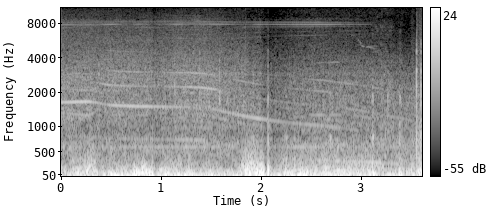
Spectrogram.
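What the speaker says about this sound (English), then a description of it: "This is such a pleasurable plane to fly, flies so nicely." An FMS P-51 Mustang Red Tail, a 1700mm radio-controlled warbird, flies past with a steady engine drone that swells and fades as it passes overhead, heard outdoors without talk.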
